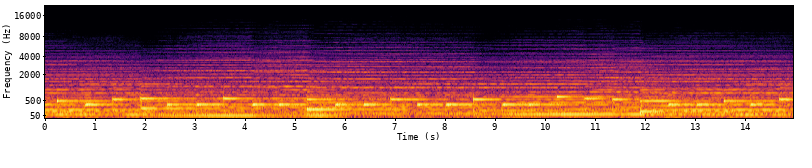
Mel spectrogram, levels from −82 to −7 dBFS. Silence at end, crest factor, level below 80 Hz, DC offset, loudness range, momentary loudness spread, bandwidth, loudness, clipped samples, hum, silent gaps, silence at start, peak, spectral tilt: 0 s; 14 dB; -28 dBFS; under 0.1%; 1 LU; 3 LU; 8.2 kHz; -17 LUFS; under 0.1%; none; none; 0 s; -2 dBFS; -8 dB/octave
